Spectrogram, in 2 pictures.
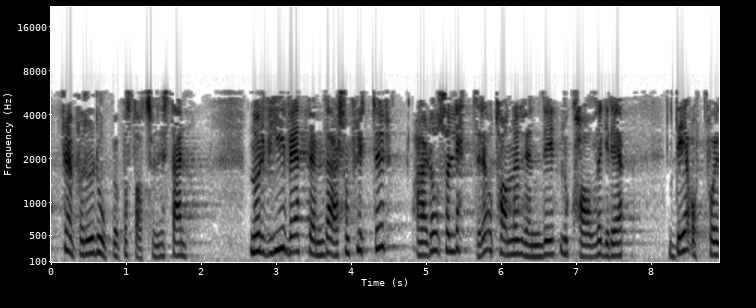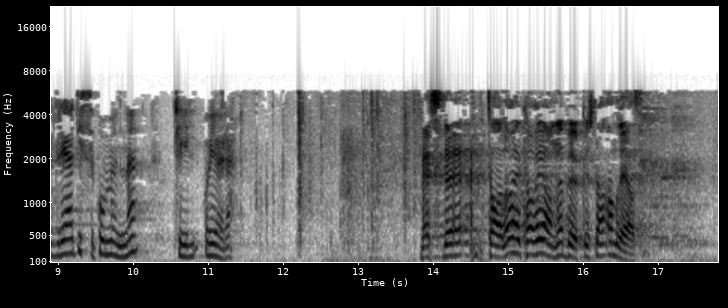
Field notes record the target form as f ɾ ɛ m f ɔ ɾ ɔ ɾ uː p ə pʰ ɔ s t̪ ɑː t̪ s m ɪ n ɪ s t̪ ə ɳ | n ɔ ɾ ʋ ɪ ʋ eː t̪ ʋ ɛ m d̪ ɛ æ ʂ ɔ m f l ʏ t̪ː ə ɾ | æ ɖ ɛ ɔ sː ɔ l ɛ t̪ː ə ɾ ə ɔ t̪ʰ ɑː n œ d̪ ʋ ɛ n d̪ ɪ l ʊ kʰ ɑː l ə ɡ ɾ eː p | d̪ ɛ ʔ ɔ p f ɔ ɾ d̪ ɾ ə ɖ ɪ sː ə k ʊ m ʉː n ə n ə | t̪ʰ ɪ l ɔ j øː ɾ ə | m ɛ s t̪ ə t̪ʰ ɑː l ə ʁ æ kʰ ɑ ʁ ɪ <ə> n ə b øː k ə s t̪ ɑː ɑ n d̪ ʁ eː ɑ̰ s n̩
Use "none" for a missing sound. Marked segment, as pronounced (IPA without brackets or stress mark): ɑ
